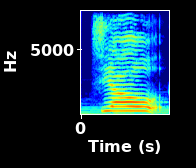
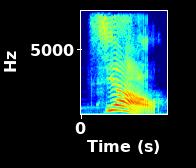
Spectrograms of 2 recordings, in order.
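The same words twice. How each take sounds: First: It is said with the first tone. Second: It is said with a different tone. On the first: It is a verb meaning to teach. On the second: It is used more like a noun.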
